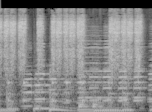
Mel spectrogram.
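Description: Instrumental break of a vallenato-style song: button accordion playing a melody over bass, with the steady rasping strokes of a scraper keeping the rhythm.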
